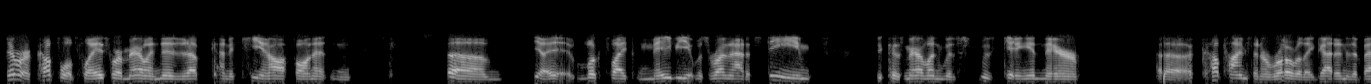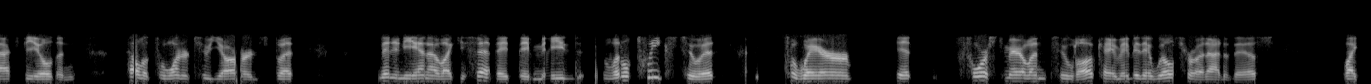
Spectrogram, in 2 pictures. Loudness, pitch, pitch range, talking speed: -25 LUFS, 135 Hz, 125-145 Hz, 190 wpm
